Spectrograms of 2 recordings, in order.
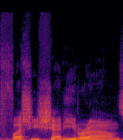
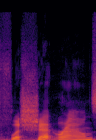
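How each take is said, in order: First: Flechette is stretched into four syllables. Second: Flechette is said with two syllables.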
